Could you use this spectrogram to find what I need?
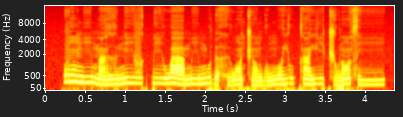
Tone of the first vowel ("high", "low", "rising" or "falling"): high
